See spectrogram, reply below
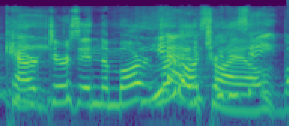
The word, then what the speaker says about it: Murdaugh: Okay, so it's spelled M-U-R-D-O-U-G-H. – Oh, so it's technically like, Murdaugh. – I get it. – It's technically Murdaugh. Everyone in the documentary said Murdaugh, like literally Richard, Rupert, whatever. – I just did the same thing. – Rupert's family, but it's spelled differently and it's Murdaugh.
